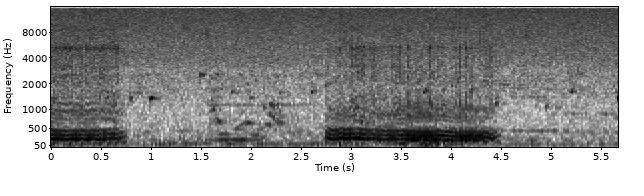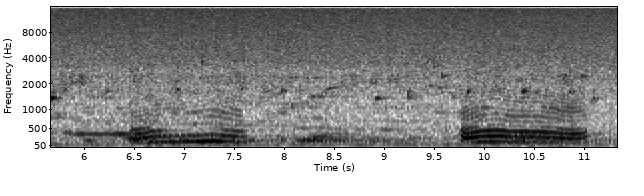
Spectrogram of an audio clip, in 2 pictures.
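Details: Soft, buzzy snoring from a sleeping cat, about 17 breaths a minute, with faint background music or talk.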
